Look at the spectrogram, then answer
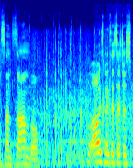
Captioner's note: audience cheers and applauds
